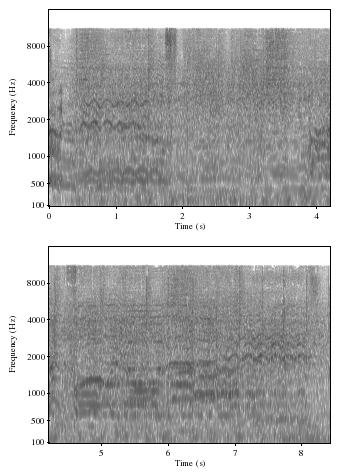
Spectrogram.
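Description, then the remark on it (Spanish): A loud, high-pitched falsetto voice yells in heavy metal style, with wavering vibrato and sustained wails across the whole stretch, riding over a dense, driving band. “Falsetito bueno, pantalón bien apretado, que por eso viene el falsete, y a, gozar ahí con la melena al viento.”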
